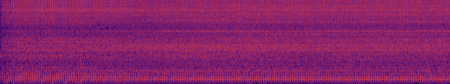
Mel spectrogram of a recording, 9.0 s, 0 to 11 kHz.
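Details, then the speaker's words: 212cc Predator single with homemade adjustable electronic ignition (GM LS coil pack, inductive sensor), timing advanced to 47° BTDC: fast-idle chugging, slightly uneven and harsh; rough running from over-advanced ignition. "So, it looks like we can go up to 47° before top dead center, which seems extreme. And you can hear the engine's not 100% happy with that much advance dialed in."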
